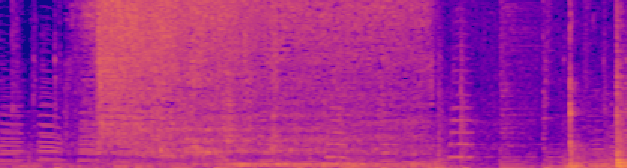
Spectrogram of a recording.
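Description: Kitchen tap running into a glass pitcher, filling it with water over drink-mix powder. The stream starts about half a second in and eases off near three seconds. Background music plays underneath.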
